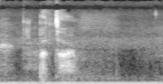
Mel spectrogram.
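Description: Faint whispering: a couple of soft breathy words about half a second in, over a low steady hum.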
